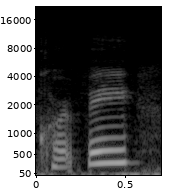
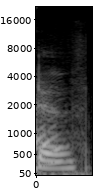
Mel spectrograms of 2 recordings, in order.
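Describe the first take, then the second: First: It ends with a separate 'vee' sound. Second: It ends with a short 'tiv' sound. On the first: This is the speaker's own long-used way. "I'm of the opinion, because I've been saying it for so long" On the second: This is how most people say it. "most people say"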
